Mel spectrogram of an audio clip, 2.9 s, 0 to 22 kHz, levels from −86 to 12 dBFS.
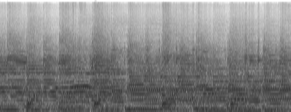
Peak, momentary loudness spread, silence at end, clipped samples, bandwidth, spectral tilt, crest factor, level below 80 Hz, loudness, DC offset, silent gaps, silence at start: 0 dBFS; 1 LU; 0 s; under 0.1%; over 20 kHz; -5.5 dB/octave; 10 dB; -26 dBFS; -10 LUFS; 0.4%; none; 0 s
